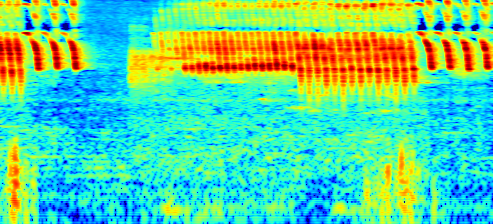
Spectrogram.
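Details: Canary masteran song meant to make young canaries sing: looping downslurred notes, a short pause, a held whistle, then a long rapid rolling trill and more looping notes; faint low knocks in the background.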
